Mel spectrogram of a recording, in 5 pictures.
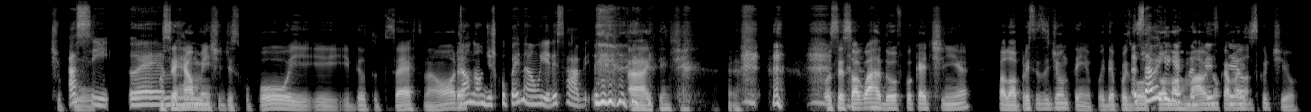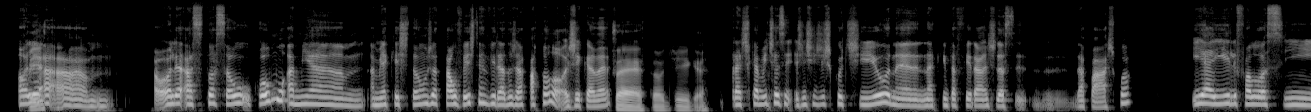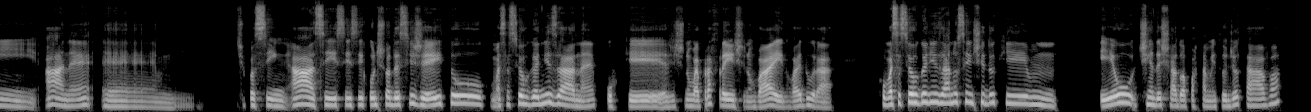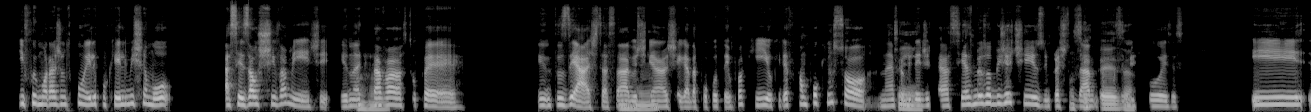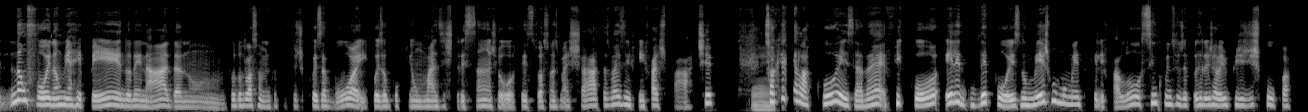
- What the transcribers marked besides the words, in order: laugh; chuckle; laugh; tapping
- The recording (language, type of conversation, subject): Portuguese, advice, Como posso manter uma boa relação depois de uma briga familiar?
